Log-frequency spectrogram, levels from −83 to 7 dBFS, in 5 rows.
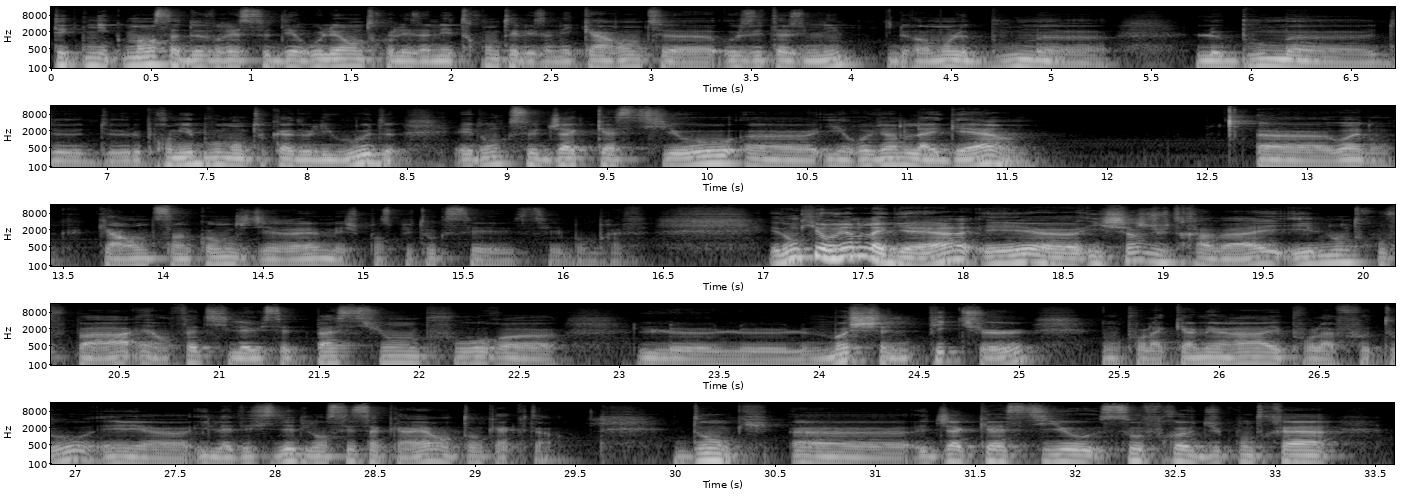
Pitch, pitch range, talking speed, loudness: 95 Hz, 85-105 Hz, 215 wpm, -25 LUFS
